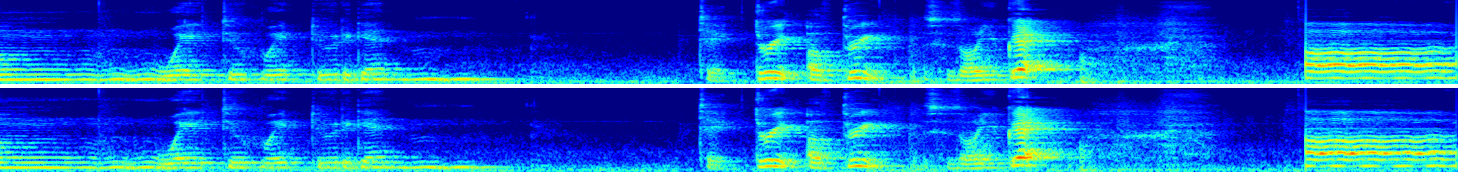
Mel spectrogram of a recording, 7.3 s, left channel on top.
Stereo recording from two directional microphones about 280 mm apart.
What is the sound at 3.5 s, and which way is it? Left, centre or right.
Speech, centre.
